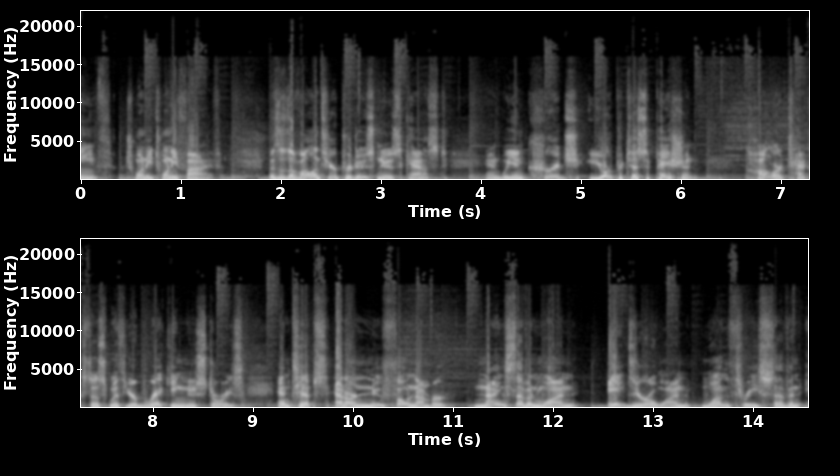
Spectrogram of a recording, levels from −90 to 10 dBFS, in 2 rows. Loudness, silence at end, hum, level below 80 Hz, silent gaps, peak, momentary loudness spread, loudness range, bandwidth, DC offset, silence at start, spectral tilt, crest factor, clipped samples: -16 LUFS; 0 s; none; -40 dBFS; none; -2 dBFS; 9 LU; 2 LU; 18.5 kHz; 0.6%; 0 s; -5.5 dB/octave; 14 dB; under 0.1%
